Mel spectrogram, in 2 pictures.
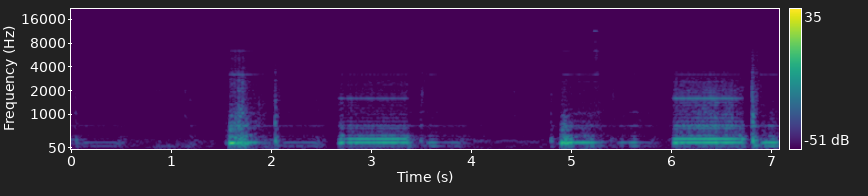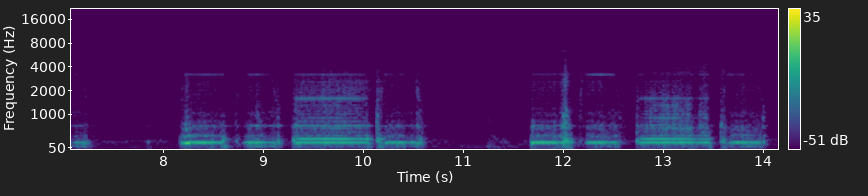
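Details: Tevo Tarantula Pro 3D printer during bed-level probing: short bursts of steady humming tone each time the axes move, with quiet gaps; loud stepper motor whine, with a wobbling, squeaking lead screw also noted. Cause suspected, not confirmed.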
